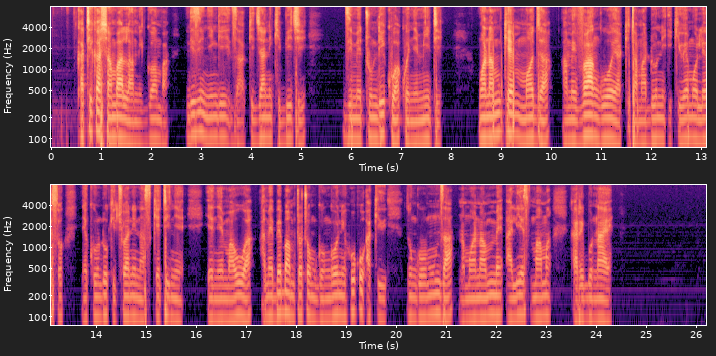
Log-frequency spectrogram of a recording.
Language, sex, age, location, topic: Swahili, male, 18-24, Kisumu, agriculture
